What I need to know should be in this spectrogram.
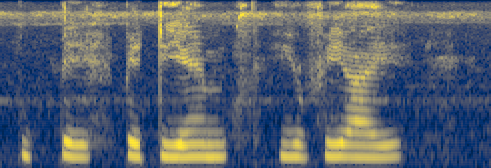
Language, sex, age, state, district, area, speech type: Santali, female, 18-30, West Bengal, Birbhum, rural, spontaneous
